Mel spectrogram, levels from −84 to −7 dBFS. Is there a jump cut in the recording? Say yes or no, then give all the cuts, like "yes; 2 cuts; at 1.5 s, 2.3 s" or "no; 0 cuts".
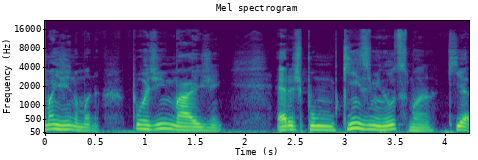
no; 0 cuts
